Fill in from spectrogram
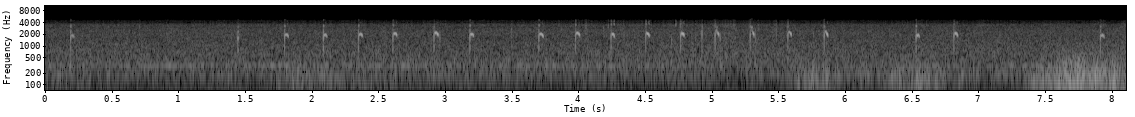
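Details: Male osprey visiting his three-week-old chicks at the nest in July 2012: a string of short, sharp, high chirps, about twenty over seven seconds at an uneven pace, over steady hiss with a low rustle at the end.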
